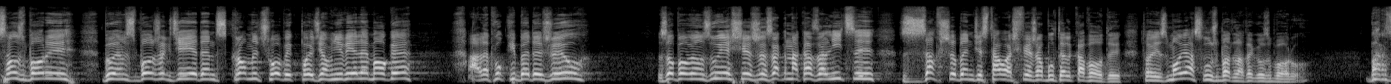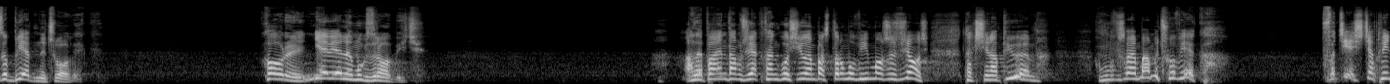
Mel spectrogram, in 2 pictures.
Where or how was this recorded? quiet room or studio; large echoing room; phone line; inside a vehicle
large echoing room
